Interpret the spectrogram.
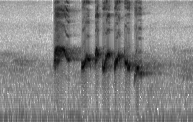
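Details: Red-whiskered bulbul kept as a caged singer, performing a rapid contest song phrase: a strong rising whistle, a short pause, then a fast chain of about six warbling notes sliding lower.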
